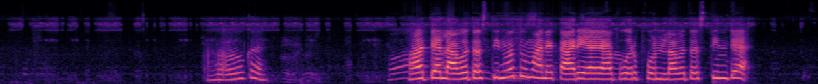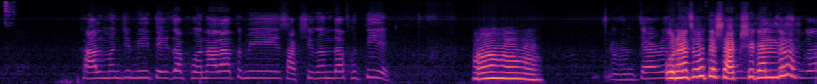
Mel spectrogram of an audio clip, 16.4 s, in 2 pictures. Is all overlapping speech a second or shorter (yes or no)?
no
